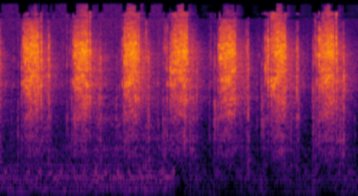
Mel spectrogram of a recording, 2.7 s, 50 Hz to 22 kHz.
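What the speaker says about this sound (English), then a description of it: "Then I can go ahead and put these 4 screws in." A ratchet driver tightens screws on a Traxxas Slash RC car differential, giving seven evenly spaced, close, crisp clicking bursts with no talk.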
